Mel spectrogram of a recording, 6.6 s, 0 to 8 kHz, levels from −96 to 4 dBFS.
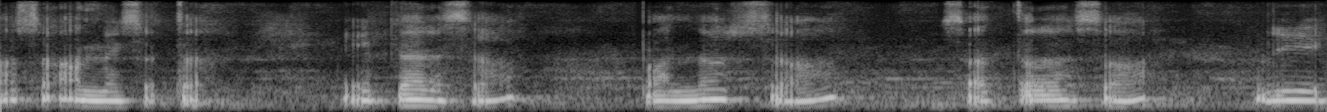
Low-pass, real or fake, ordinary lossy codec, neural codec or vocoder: none; fake; none; codec, 16 kHz, 4 kbps, X-Codec, HuBERT features, trained on general audio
